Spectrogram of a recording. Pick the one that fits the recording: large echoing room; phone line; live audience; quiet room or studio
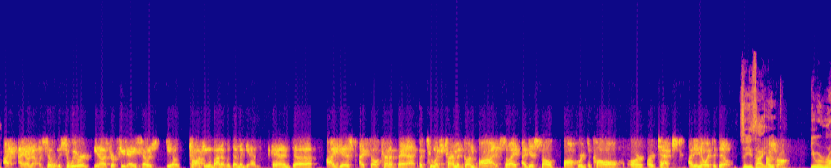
phone line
